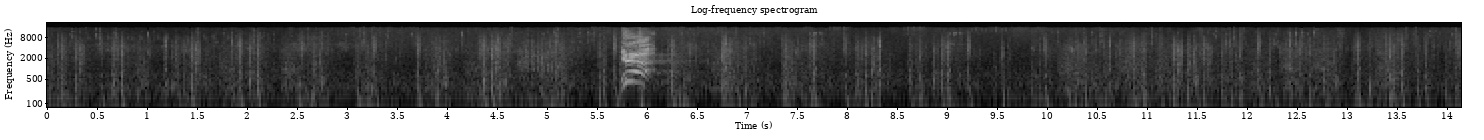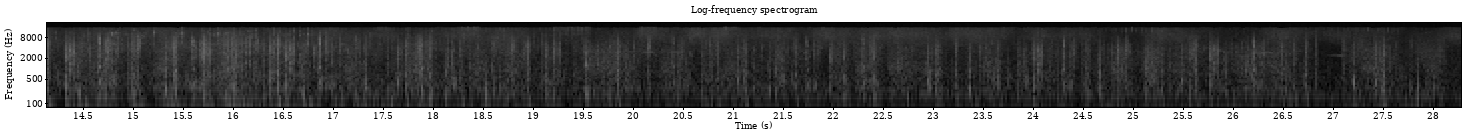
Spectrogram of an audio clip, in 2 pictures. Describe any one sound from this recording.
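Horse hooves thud quickly on grass at a gallop.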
